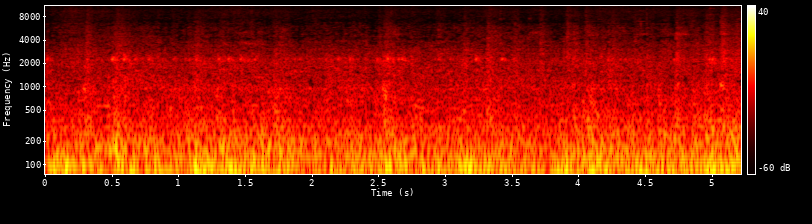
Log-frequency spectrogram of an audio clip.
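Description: Passenger train running, heard from inside the carriage: a steady low rumble of the wheels on the rails with a noisy rattle over it.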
